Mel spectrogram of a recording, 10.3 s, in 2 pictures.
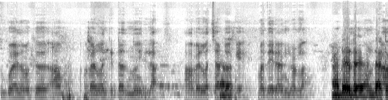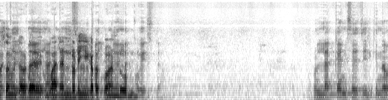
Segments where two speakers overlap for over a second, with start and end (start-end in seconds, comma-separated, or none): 4.5-7.0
